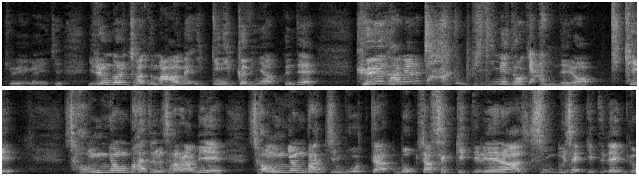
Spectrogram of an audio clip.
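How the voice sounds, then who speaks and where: Middle-aged guy preaching his testimony, high voice, kinda far from the mic, echoey room. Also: sharp tone. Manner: earnest, rambling, emphatic, with quoted prayers. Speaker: lay preacher giving testimony. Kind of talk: spoken testimony sermon.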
